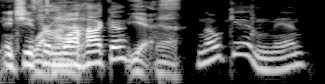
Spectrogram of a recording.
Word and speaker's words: Oaxaca: Starts with the O, but it's pronounced Oaxaca.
